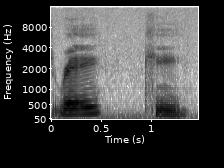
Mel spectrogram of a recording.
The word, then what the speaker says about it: Reiki: where Hands-On healing starts Reiki is pronounced Ray key the ray meaning Universal Divine Life Energy and key meaning life force thus Reiki is a spiritually guided life force energy while raiki is spiritual in nature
